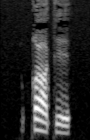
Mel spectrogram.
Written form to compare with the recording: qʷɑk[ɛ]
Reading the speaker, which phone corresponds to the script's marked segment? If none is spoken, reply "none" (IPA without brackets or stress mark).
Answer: ɪ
